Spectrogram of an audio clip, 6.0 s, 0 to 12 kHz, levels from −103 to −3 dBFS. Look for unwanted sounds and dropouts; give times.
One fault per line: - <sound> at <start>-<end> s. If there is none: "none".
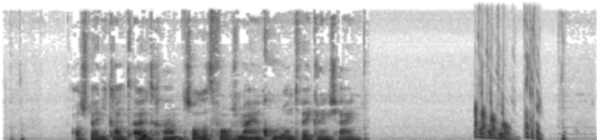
- chirp at 4.7-5.5 s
